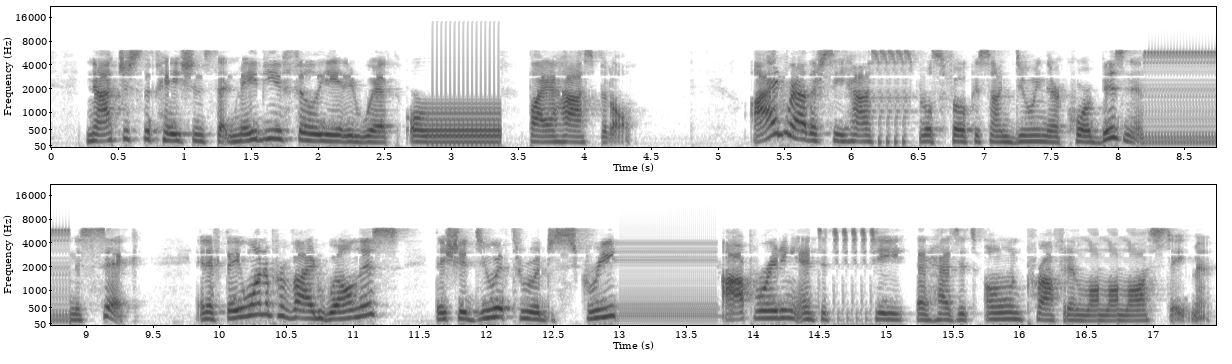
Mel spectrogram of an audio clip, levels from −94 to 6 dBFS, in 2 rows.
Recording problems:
garbled, watery; badly; nothing above 6 kHz
audio freezing; at 3 s for 0.5 s, at 8 s for 0.5 s and at 13 s for 0.5 s
audio stuttering; at 6 s, at 15 s and at 16 s

